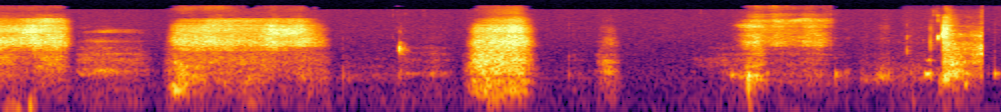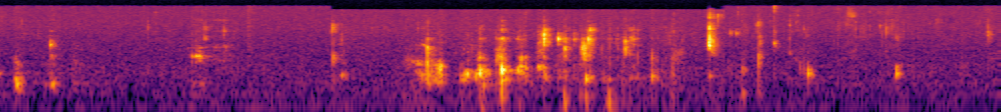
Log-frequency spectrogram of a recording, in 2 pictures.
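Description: Close-miked chewing of a mouthful of fried rice, with several loud breaths through the nose in the first five seconds. After that come soft, scattered mouth clicks and a wooden spoon scraping rice in the pan.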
